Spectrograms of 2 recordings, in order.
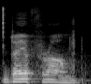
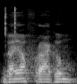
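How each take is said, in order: First: The word is said with no g sound. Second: The word is said with a g sound. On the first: The speaker calls it right. "ಇಲ್ಲಿ ಜಿ silent" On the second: The speaker calls it wrong. "ಡಯಾಫ್ರಾಗಮ್ ಅಲ್ಲ"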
